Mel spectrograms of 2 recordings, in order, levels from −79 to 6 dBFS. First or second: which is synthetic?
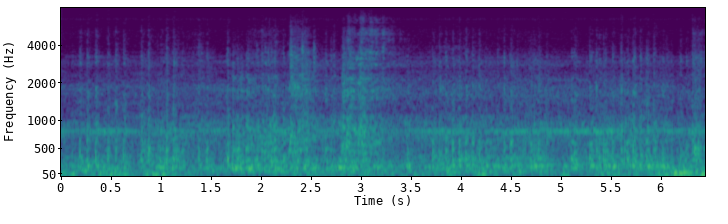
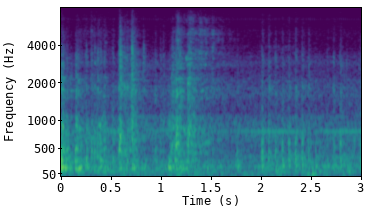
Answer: first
